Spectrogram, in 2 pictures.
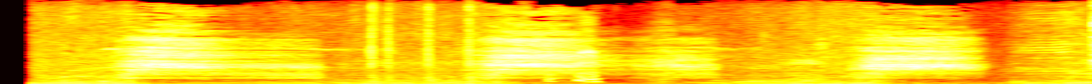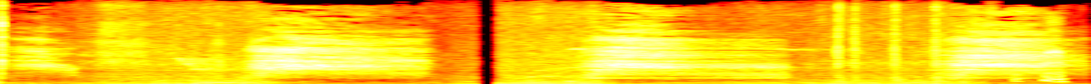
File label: Wombats; وامبت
